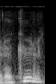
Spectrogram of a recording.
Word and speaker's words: Lecul: Lecul, vous êtes avocat à Amiens, vous êtes aussi conseiller municipal, conseiller général, conseiller régional. Alors, je voudrais tout de suite vous demander, est-ce que l'on prononce Lecul ou Lecu, votre nom?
